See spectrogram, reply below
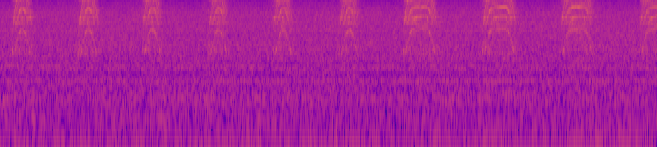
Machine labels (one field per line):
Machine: slide rail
